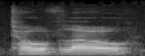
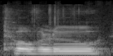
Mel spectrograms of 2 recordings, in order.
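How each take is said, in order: First: The name is said in an English-style way. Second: The name is said in a Swedish-style way. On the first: The speaker calls it wrong. "I always thought of her as" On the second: The speaker calls it right. "I think she's Swedish, and it's more like"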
